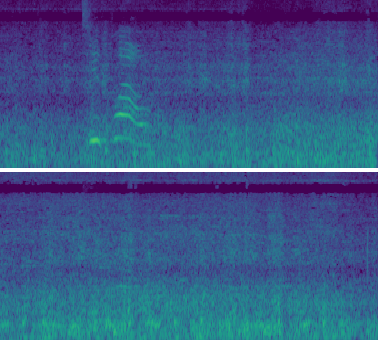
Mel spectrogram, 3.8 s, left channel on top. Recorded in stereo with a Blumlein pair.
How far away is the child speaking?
About 1.5 m.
